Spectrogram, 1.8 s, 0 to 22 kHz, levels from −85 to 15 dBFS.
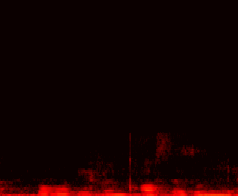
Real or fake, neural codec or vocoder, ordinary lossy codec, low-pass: fake; codec, 16 kHz, 2 kbps, X-Codec, HuBERT features, trained on balanced general audio; none; 7.2 kHz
